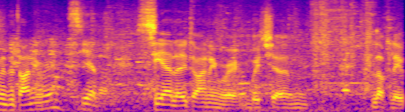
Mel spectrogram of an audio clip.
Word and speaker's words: Cielo: same menu but at scale how do you pronounce the name of the dining room cielo dining room which um lovely we're near a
